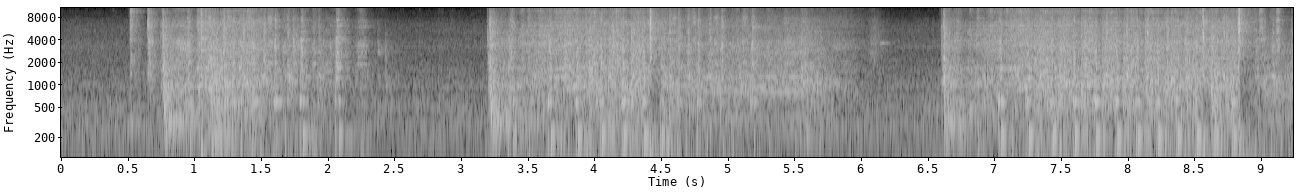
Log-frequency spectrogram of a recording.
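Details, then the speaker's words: Murray 42-inch riding mower, 18.5hp Briggs & Stratton PowerBuilt OHV, new RC12YC plug fitted, started with choke: catches and surges in uneven bursts, dying back between, never steady; runs very poorly, as if choke stuck but it isn't; owner believes it's flooding. "Well, it is running very, very poorly. It's almost like the choke is stuck, but it's not."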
